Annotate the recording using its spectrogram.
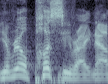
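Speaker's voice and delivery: ordinary delivery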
